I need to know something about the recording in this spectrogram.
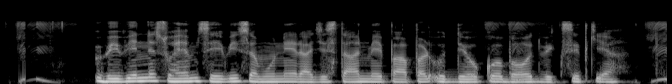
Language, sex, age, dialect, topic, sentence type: Hindi, male, 18-24, Garhwali, agriculture, statement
